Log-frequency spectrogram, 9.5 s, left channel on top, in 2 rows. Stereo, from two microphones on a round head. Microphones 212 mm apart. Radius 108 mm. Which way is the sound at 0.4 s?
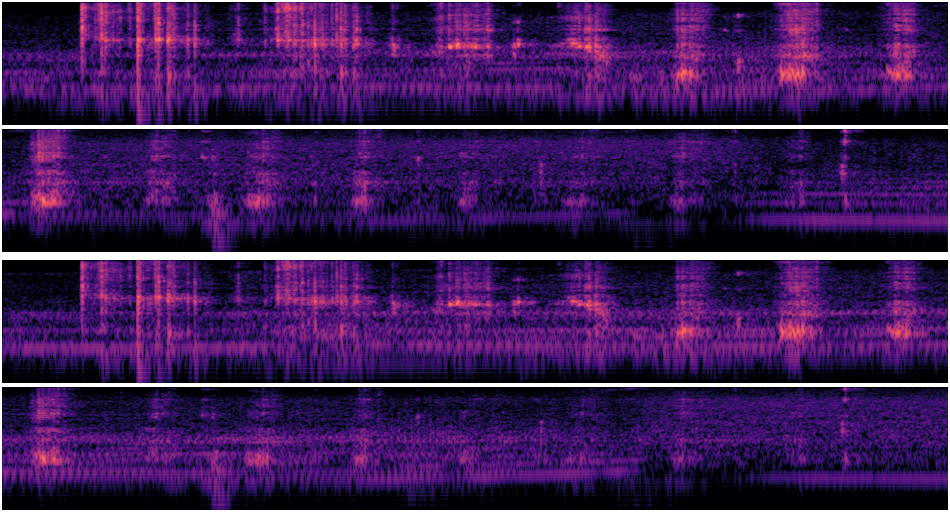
25° left (ahead or behind).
